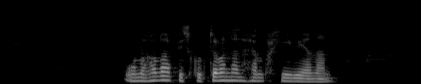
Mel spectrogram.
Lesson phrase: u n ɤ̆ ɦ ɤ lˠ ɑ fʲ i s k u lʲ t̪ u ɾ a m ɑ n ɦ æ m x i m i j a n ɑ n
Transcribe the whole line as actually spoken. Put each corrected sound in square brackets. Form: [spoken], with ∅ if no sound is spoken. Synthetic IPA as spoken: u n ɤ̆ ɦ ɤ lˠ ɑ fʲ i s k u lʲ t̪ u ɾ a [n] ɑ n ɦ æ m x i m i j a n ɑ n

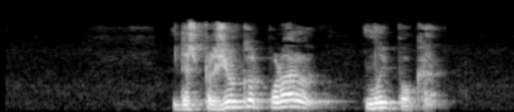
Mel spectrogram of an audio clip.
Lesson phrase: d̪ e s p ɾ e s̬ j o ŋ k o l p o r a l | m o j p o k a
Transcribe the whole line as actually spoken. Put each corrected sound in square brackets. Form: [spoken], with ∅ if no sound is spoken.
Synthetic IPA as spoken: d̪ e s p ɾ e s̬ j o ŋ k o [ɾ] p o [ɾ] a l | m [u] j p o k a

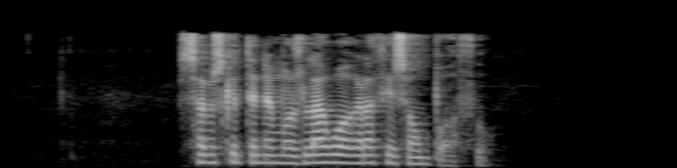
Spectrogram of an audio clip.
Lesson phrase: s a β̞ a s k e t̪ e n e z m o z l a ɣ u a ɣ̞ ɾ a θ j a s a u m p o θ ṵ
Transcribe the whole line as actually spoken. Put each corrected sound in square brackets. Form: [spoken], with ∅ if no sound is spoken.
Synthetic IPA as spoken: s a β̞ [e] s k e t̪ e n e [∅] m o z l a ɣ [w] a ɣ̞ ɾ a θ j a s a u m p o θ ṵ

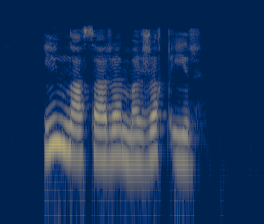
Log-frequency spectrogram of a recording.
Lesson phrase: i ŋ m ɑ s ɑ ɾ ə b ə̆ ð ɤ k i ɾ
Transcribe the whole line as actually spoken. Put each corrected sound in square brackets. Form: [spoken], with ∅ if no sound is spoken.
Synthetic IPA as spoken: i ŋ [n] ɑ s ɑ ɾ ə [m] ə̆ [ʒ] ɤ [q] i ɾ

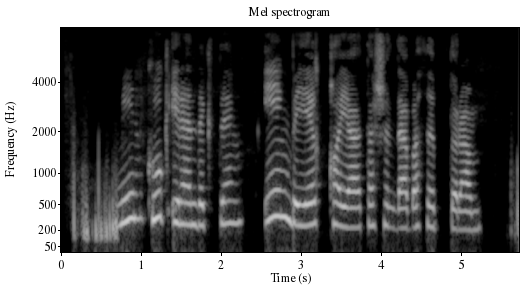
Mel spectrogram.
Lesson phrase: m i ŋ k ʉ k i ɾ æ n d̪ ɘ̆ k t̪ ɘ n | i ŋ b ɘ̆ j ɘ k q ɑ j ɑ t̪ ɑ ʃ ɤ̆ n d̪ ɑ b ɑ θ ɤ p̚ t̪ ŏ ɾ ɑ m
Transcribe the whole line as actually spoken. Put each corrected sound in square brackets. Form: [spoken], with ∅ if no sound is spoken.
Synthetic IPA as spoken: m i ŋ k ʉ k i ɾ æ n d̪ ɘ̆ k t̪ ɘ [ŋ] | i ŋ b ɘ̆ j ɘ k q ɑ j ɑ t̪ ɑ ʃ ɤ̆ n d̪ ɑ b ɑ θ ɤ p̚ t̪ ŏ ɾ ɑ m

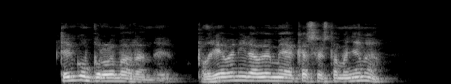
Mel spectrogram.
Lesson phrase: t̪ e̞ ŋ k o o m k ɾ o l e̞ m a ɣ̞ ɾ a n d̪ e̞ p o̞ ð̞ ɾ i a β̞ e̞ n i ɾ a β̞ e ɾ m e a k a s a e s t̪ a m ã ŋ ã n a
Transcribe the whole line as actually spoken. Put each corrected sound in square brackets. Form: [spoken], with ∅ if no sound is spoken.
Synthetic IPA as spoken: t̪ e̞ ŋ [ɡ] o [u] m [p] ɾ o l e̞ m a ɣ̞ ɾ a n d̪ e̞ p o̞ ð̞ ɾ i a β̞ e̞ n i ɾ a β̞ e ɾ m e a k a s a e s t̪ a m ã [ɲ] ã n a

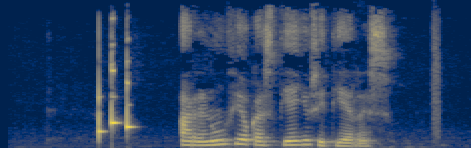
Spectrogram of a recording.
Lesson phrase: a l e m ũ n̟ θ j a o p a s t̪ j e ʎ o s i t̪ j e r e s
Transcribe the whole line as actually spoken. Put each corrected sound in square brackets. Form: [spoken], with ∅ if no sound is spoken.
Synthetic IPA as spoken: a [r] e [n] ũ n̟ θ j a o [k] a s t̪ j e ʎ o s i t̪ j e r e s

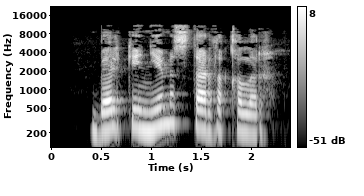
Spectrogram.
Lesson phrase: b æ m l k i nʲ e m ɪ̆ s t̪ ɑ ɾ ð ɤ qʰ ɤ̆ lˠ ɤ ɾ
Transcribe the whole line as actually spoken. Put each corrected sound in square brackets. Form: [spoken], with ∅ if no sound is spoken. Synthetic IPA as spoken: b æ [∅] l k i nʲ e m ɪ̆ s t̪ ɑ ɾ ð ɤ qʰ ɤ̆ lˠ ɤ ɾ

